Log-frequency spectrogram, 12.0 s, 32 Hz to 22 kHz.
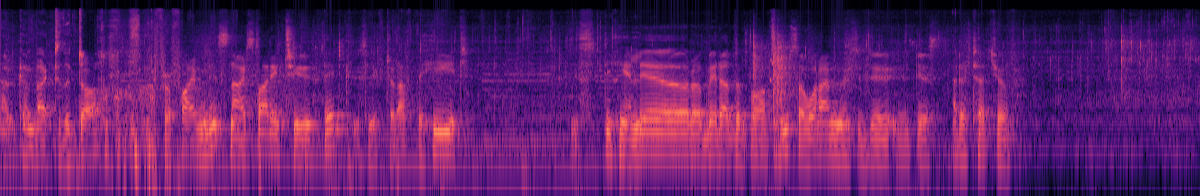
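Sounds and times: dal bubbling and crackling: 0:00.7 - 0:12.0
water being poured: 0:09.1 - 0:12.0.

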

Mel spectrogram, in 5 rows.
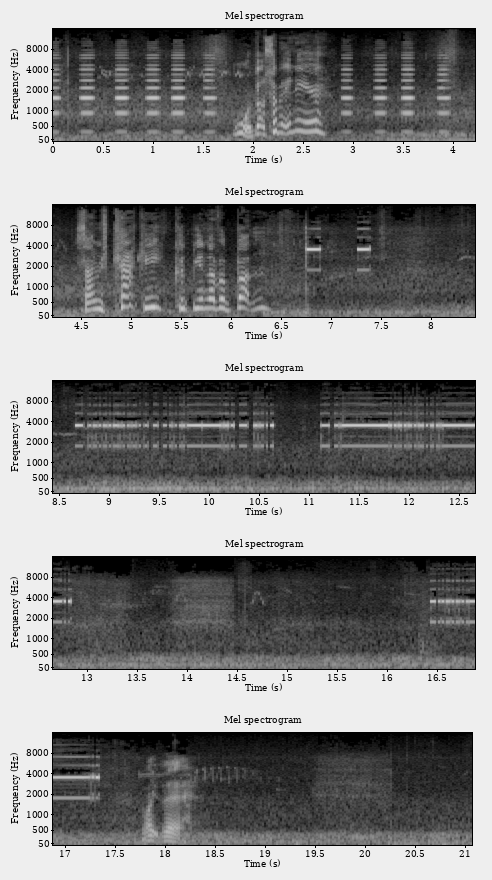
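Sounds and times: metal detector probe buzzing: 0:00.0 - 0:01.8, 0:02.9 - 0:04.0, 0:06.8 - 0:07.4, 0:08.7 - 0:12.9, 0:16.4 - 0:17.4
rustling of soil and grass: 0:01.4 - 0:09.6.

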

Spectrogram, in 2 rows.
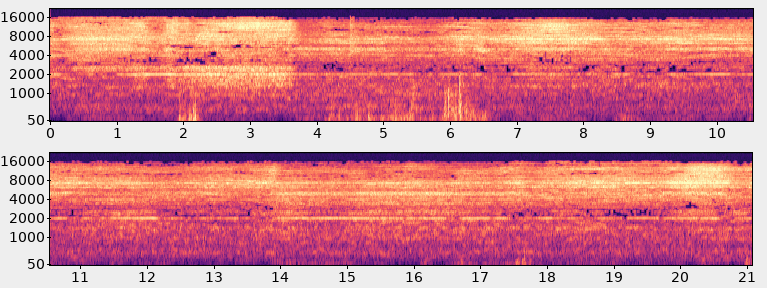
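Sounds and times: hair dryer blowing: 0:00.0 - 0:21.0.

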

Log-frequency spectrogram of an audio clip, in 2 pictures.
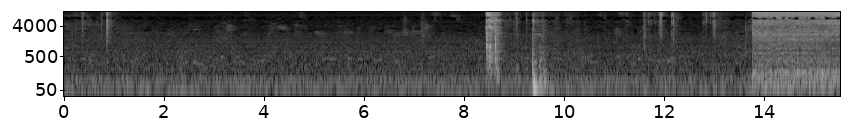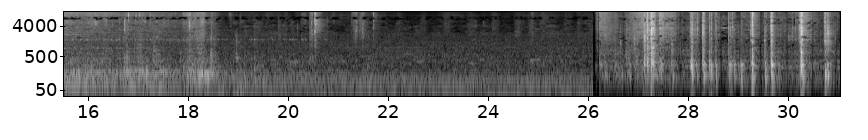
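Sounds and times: tap water running into metal sink: 0:13.8 - 0:19.8.

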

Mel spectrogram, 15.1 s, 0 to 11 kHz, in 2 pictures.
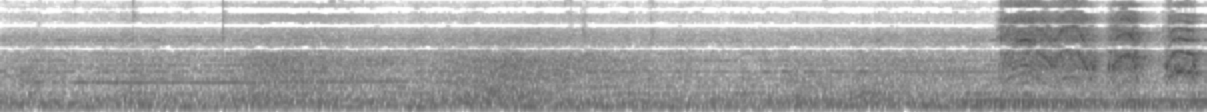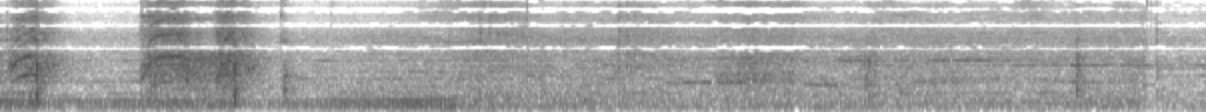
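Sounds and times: high squealing: 0:06.1 - 0:09.3
cordless drill motor: 0:06.2 - 0:09.3.

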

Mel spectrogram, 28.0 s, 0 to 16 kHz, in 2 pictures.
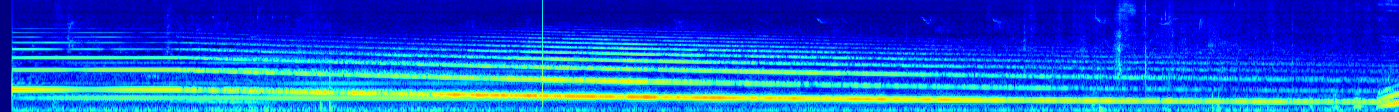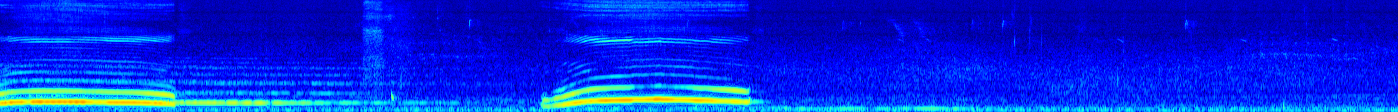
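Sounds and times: warning siren wail: 0:00.1 - 0:21.6
dog howling: 0:13.3 - 0:17.0, 0:19.4 - 0:21.6.

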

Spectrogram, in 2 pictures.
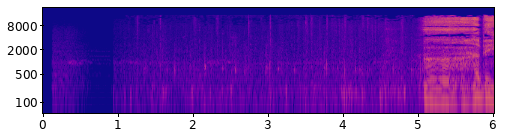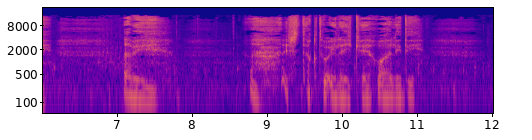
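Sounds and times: horse hooves clip-clopping: 0:01.0 - 0:12.0.

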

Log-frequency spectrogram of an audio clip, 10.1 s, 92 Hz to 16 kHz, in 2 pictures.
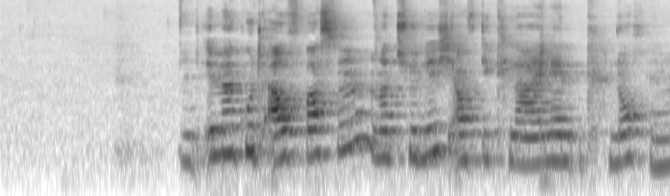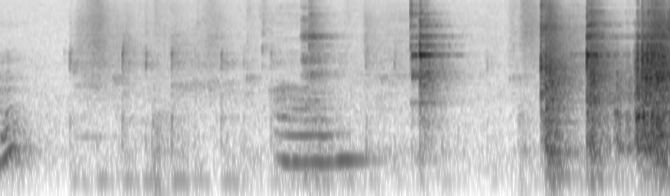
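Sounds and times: ceramic dishes clinking: 0:07.3 - 0:08.6.

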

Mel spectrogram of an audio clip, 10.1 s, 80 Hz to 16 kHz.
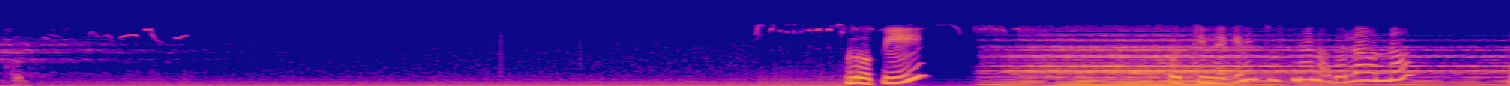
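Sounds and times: faint bird chirping: 0:00.0 - 0:02.1, 0:04.0 - 0:07.0
low background hum: 0:00.0 - 0:06.8.

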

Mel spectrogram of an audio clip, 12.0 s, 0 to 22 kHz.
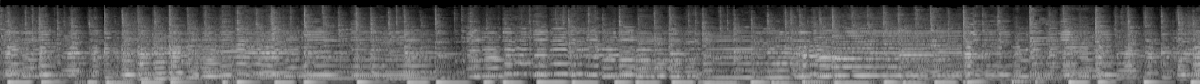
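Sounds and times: accordion: 0:00.0 - 0:12.0
cimbalom: 0:00.0 - 0:12.0
double bass: 0:00.0 - 0:12.0
violin melody: 0:00.0 - 0:12.0.

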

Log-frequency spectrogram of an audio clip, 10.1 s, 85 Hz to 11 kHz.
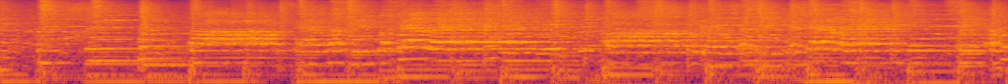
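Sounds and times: musical accompaniment with beat: 0:00.0 - 0:10.0
children's choir singing: 0:01.6 - 0:10.0.

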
